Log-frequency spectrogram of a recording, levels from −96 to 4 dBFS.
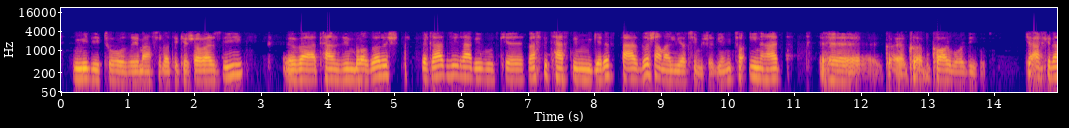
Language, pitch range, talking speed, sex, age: Persian, 120-145 Hz, 110 wpm, male, 50-69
